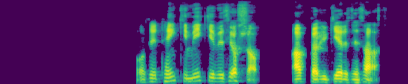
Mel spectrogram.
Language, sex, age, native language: Icelandic, male, 60-69, Icelandic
